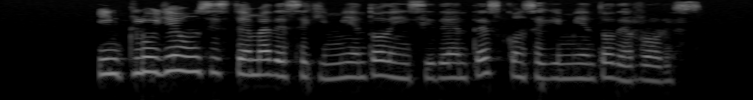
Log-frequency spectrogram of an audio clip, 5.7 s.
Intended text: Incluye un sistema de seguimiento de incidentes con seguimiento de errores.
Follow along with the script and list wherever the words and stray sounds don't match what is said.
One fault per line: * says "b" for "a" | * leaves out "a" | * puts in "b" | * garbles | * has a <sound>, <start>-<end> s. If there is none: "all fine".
all fine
